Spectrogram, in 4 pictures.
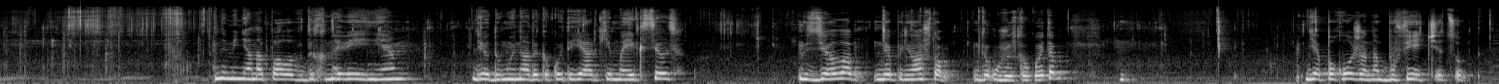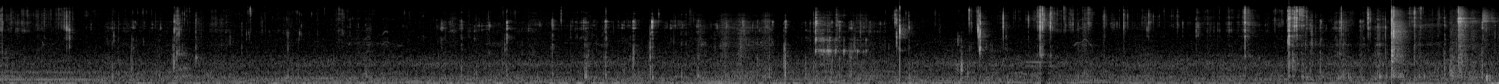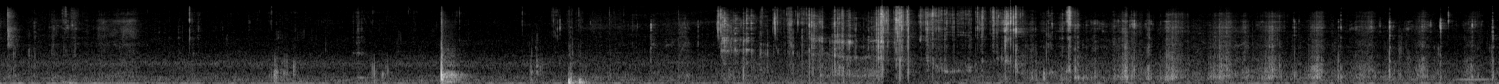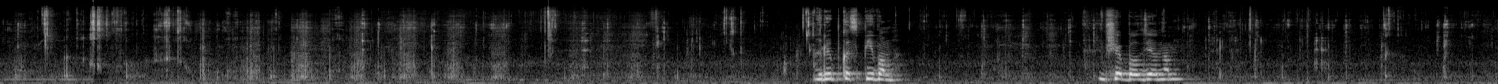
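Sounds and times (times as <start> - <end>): chewing with wet mouth clicks: 0.0 - 2.2, 14.8 - 30.7, 56.8 - 59.9
potato chips crunching: 0.0 - 2.2, 19.4 - 30.8, 36.5 - 53.2.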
